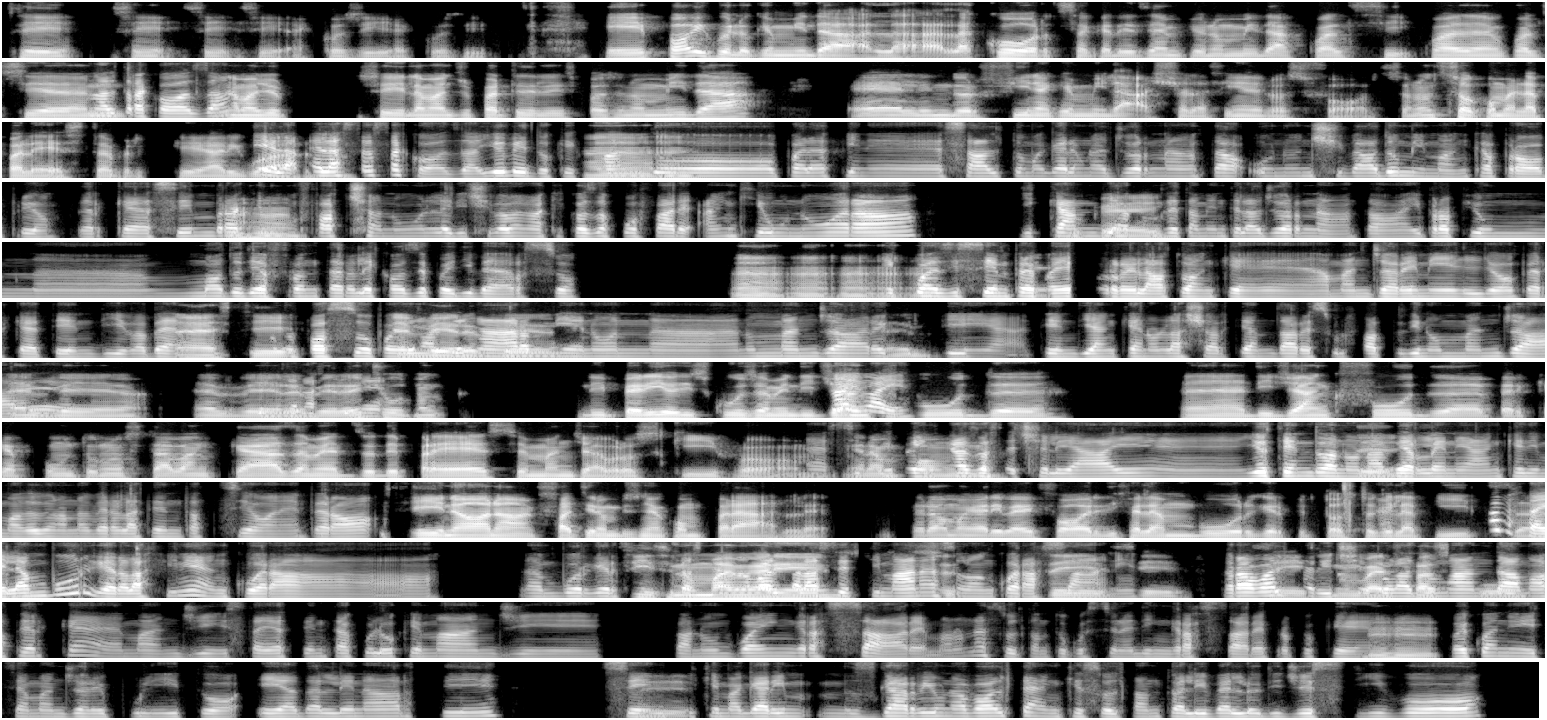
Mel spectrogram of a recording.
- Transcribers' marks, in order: other background noise; drawn out: "quando"; "proprio" said as "propio"; drawn out: "un"; in English: "junk food"; in English: "junk food"; tapping; "proprio" said as "propio"
- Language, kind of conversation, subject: Italian, unstructured, Come affronti i momenti di tristezza o di delusione?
